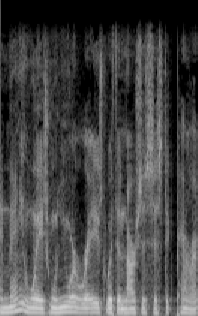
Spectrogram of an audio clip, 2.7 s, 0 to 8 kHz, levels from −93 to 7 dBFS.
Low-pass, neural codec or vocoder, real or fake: 7.2 kHz; codec, 16 kHz in and 24 kHz out, 2.2 kbps, FireRedTTS-2 codec; fake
